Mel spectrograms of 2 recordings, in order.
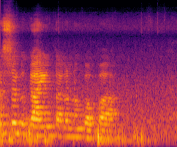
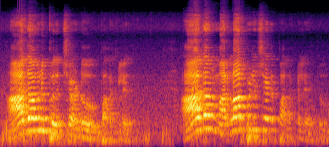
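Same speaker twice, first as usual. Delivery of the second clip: dramatic preaching; 4 semitones higher, 9 dB louder than usual. Acted. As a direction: call out, then drop to a hush. Preaching God calling Adam. (నాటకీయ ప్రసంగం)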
